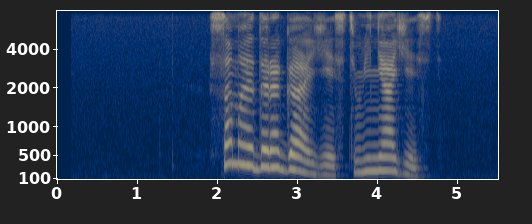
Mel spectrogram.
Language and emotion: Russian, positive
